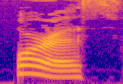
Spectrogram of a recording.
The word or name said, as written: Oris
